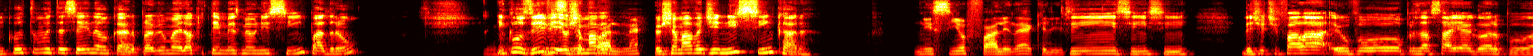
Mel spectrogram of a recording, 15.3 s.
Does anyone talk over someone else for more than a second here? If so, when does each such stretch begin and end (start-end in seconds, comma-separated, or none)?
5.0-6.4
